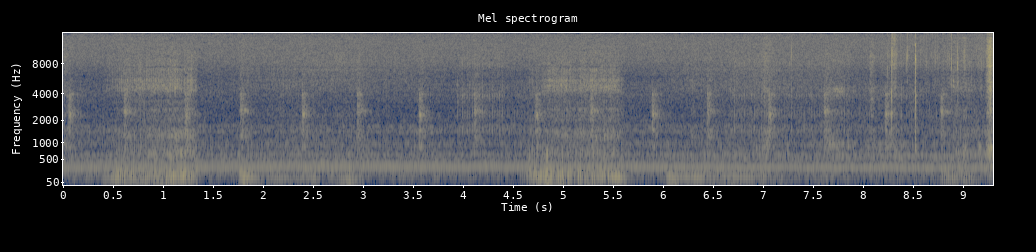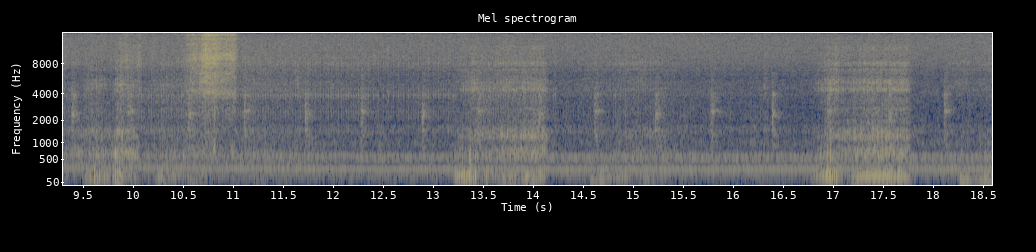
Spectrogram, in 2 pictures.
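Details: Akita named Yuki asleep with his head on a person's foot, snoring loud enough to fill the room, head tilted upward; deep rumbling snore bursts roll in roughly every four seconds over a steady low indoor hum.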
